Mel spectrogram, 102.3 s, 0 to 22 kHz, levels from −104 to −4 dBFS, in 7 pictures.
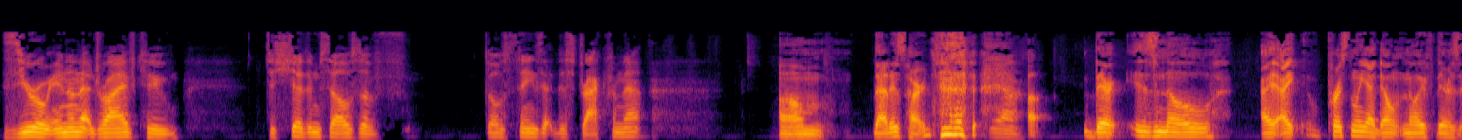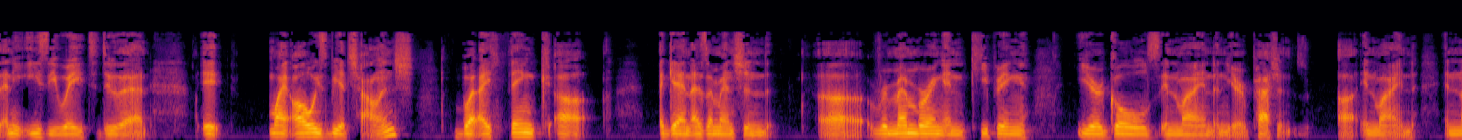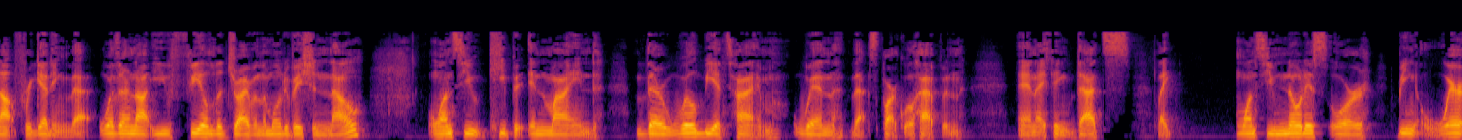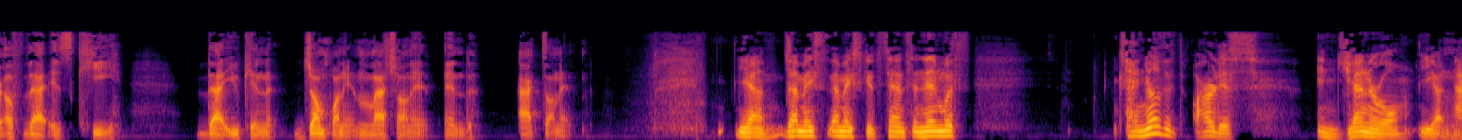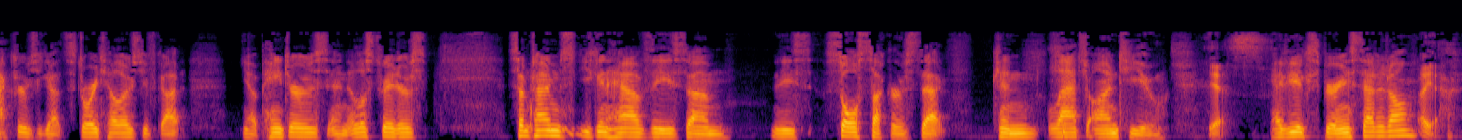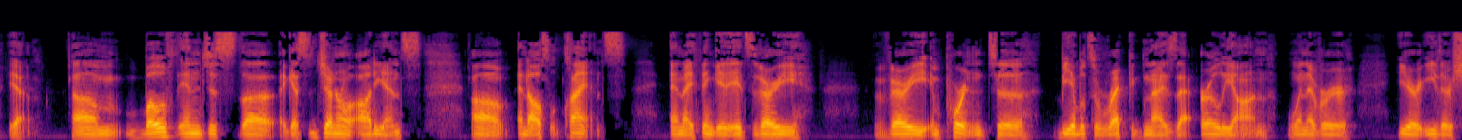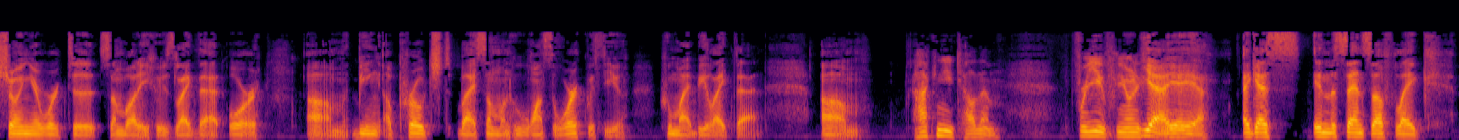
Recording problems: garbled, watery; slightly; nothing above 8 kHz

